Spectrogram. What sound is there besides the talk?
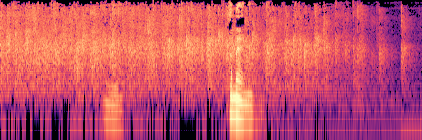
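audience applauding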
